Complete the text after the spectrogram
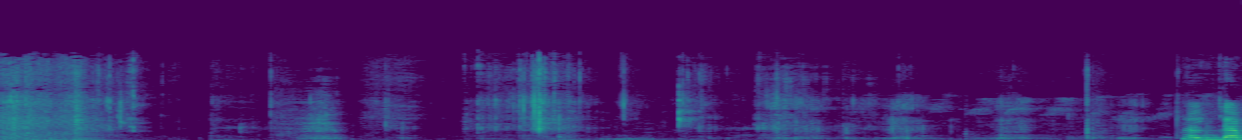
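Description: A young woman chews food noisily.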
